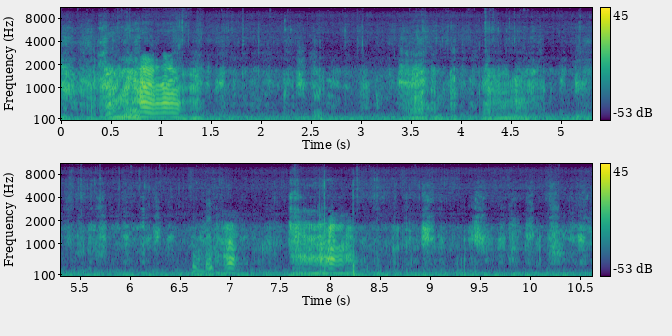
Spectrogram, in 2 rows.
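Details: Two Alaskan Malamutes, Waldo, a male rescue dog with Moonsong Malamute Rescue, and Aspen, a playful female, at play on 13 August 2019. A short burst of harmonic, whining growls comes early, then scattered huffs and panting, with laughter from people.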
